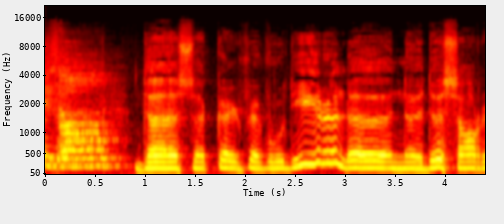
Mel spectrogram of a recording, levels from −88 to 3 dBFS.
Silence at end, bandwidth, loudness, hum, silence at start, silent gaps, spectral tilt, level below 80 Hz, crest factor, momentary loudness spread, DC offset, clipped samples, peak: 0 s; 13.5 kHz; -20 LUFS; none; 0 s; none; -6.5 dB/octave; -58 dBFS; 14 dB; 7 LU; under 0.1%; under 0.1%; -4 dBFS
